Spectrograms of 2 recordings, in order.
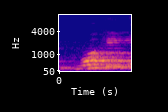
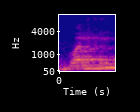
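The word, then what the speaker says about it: walking: चलता है जैसे Apple वकिंग is useful to हे वाकिंग नहीं वकिंग एल साइलेंट होता है वकिंग इज यूजफुल टू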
